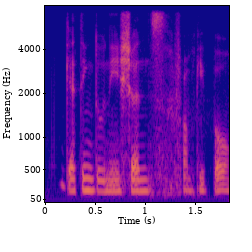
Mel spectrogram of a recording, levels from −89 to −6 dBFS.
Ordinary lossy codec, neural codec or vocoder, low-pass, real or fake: none; none; 7.2 kHz; real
